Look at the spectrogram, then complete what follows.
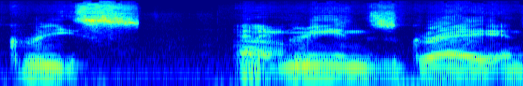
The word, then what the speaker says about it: Gris: uh on twitter from the creator it's pronounced grease and it means gray in spanish okay okay save because it's pronounced gree and means gray in french i think okay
